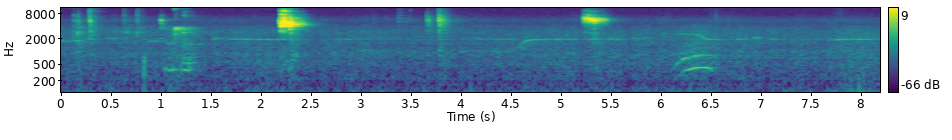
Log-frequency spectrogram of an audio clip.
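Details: Pet African grey parrot producing flat held whistles, one rising into a higher note, mixed with loud sharp clicks and short chirps, and a brief falling nasal note near the end.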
